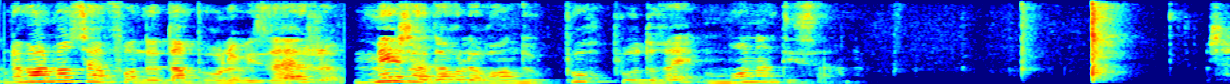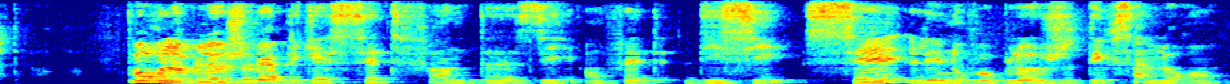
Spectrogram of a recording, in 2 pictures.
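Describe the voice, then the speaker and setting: Chatty woman with a spanish-tinged accent. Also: a little high. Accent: Spanish-influenced French. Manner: chatty, frequent "en fait" fillers. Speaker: beauty vlogger. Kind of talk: casual makeup tutorial chat.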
